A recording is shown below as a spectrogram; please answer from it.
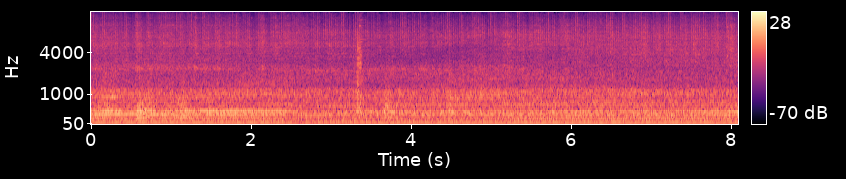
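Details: Antique tractor (1965 Farmall 656 or mid-1980s Ford 1300) idling while still cold, before hydraulic lines are disconnected. Steady, even idle with a constant low hum and no knocking or misfire; it runs smoothly.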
